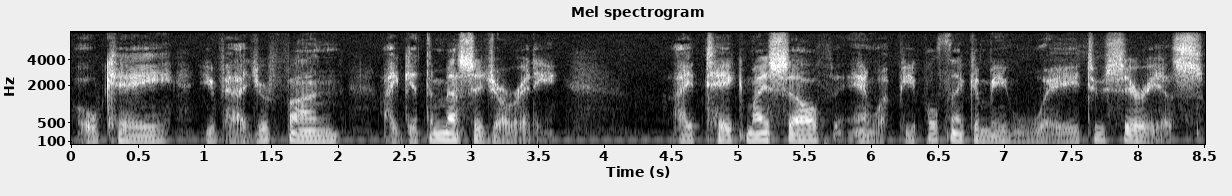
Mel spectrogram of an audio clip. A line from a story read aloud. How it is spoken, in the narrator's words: I gritted my teeth, and under my breath I said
